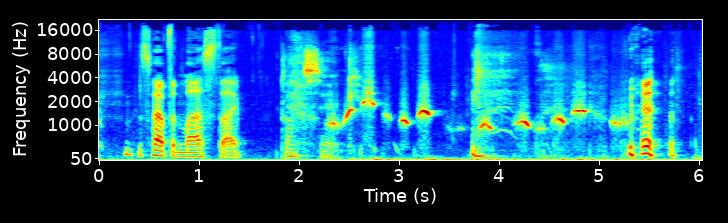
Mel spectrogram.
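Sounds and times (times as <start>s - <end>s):
speech: 0.2s - 2.9s, 3.7s - 4.0s, 5.3s - 5.9s
person whistling a bouncy pop melody: 2.4s - 5.3s
laughter: 3.7s - 6.0s.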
